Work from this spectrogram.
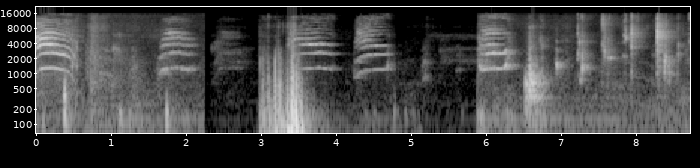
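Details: Young rescued kitten crying during a bottom wash at a foster home; several arched meows, fainter mid-clip, mixed with low thuds, rustling and splashing handling noises.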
